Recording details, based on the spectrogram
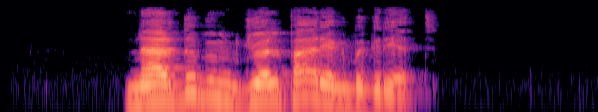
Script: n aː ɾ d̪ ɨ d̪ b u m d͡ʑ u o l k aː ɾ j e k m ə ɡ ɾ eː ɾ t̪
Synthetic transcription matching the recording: n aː ɾ d̪ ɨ b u m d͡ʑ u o l p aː ɾ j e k b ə ɡ ɾ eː t̪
